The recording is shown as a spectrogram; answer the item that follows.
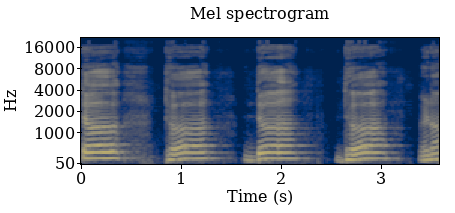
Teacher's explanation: जे वर्ण उच्चारत असताना जिभेचा शेंडा मृदेला जाऊन भिडतो त्याला मूर्धन्य वर्ण असे म्हणतात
